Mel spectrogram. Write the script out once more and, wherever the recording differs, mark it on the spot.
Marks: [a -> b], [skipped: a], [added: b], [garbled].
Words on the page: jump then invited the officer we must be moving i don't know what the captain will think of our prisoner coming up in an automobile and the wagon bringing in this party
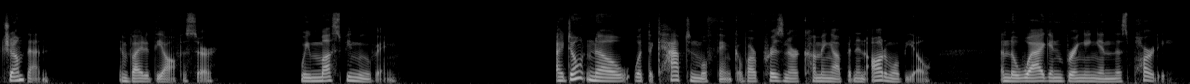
jump then invited the officer we must be moving i don't know what the captain will think of our prisoner coming up in an automobile and the wagon bringing in this party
